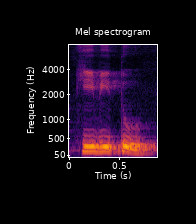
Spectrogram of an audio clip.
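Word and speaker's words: Kibithu: और ऐसे east most point की बात करेंगे तो ईस्ट मोस्ट पॉइंट कौन सा हो गया आपका, कीबीतू, क्या हो गया, कीबीतू।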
